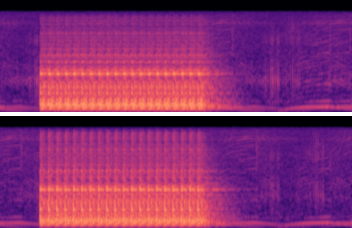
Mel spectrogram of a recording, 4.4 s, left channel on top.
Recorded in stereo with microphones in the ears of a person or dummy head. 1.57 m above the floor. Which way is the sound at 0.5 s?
80° right.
